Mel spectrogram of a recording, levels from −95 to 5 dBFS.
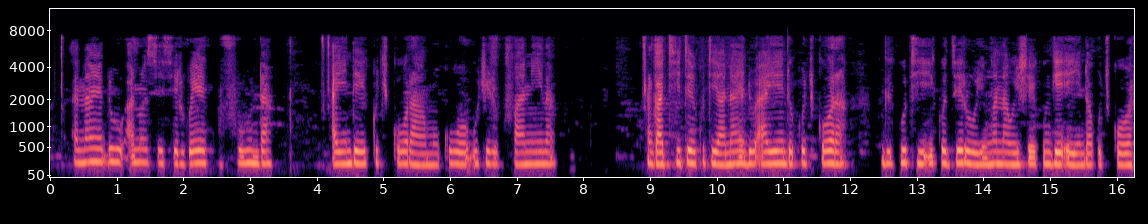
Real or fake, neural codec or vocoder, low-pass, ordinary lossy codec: real; none; 7.2 kHz; AAC, 48 kbps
